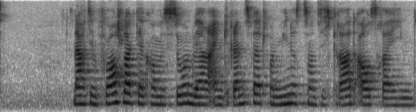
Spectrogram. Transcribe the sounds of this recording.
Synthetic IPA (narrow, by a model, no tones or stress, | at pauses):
naːχd̥eːmfoːɐʃlaːk̚d̥eːɐkʰɔmɪsjoːnvɛːʁəʔa̰ɪnɡʁɛnt͡sv̥eːɐtfɔnmiːnʊst͡sv̥ant͡sɪçɡ̥ʁaːtʔa̰ʊsʁ̥aɪçn̩t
